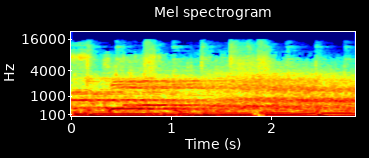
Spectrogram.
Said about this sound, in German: Das, meine Damen und Herren, sind die fanatischen Fans von Galatasaray Istanbul. Alles schreien und Becher werfen hat aber nichts genützt.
